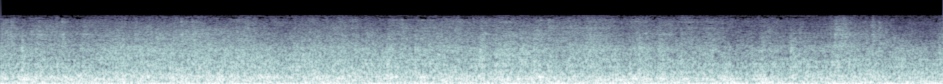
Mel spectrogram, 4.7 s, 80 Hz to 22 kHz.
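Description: A train in Trainz 2022 rolls along with a continuous heavy rumble and rhythmic clickety-clack of wheels on track, steady and fairly loud throughout.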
